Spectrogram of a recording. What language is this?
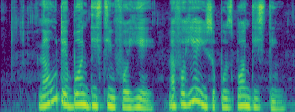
Nigerian Pidgin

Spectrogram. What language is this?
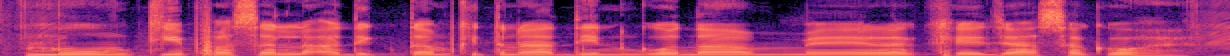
Magahi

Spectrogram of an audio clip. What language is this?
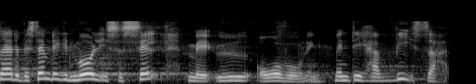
Danish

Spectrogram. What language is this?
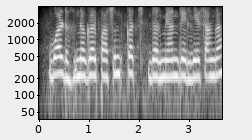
Marathi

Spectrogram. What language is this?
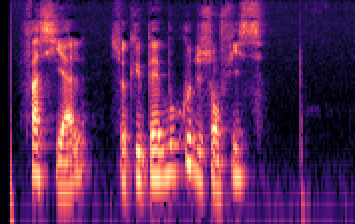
French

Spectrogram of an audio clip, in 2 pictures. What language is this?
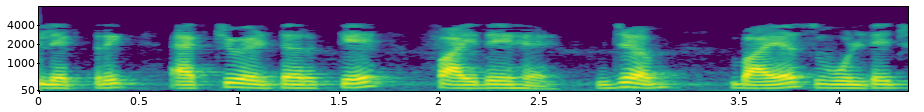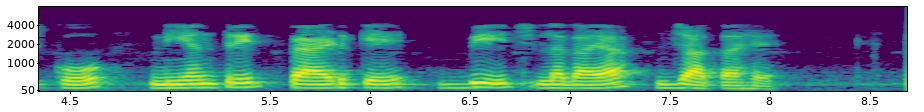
Telugu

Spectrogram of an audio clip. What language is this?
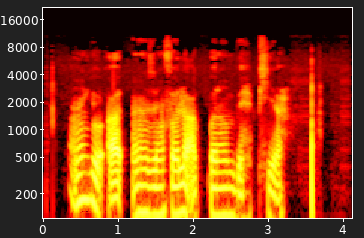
Dagbani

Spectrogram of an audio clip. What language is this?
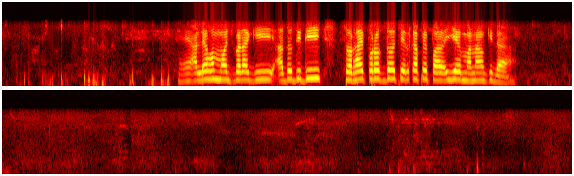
Santali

